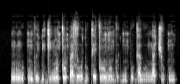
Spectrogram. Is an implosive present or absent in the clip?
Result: present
